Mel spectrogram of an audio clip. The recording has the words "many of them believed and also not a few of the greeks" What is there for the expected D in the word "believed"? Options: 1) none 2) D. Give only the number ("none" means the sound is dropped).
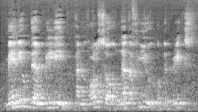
1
